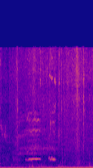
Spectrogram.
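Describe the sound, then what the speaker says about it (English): A big dog whimpers in two short, high whines, the second briefer than the first, over a low steady background rumble. "What a dog, eh?"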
